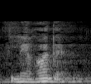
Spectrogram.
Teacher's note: إذا وقفت قلقل الدال، كل دال في القرآن تقف عليها قلقلها، لأنك هتقف بالساكن عليها لغدا.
